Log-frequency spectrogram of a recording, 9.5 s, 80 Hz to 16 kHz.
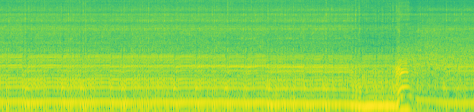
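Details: Echo GT-200i two-stroke string trimmer with easy-start system, after carburetor mixture screw turned out in half turns: holds a steady buzzing idle for several seconds without dying or surging; carb still needs tweaking.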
